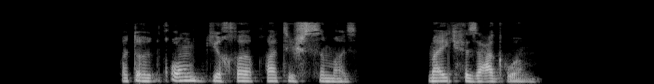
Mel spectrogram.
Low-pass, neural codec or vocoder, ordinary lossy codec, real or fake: 7.2 kHz; none; MP3, 96 kbps; real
